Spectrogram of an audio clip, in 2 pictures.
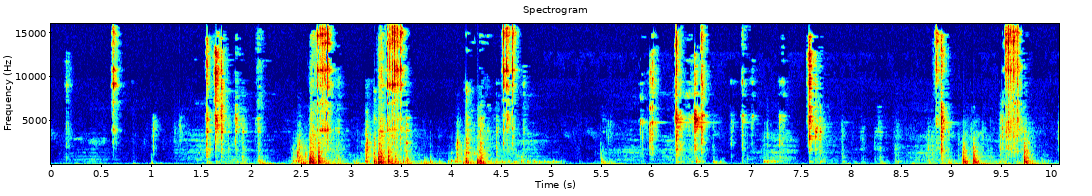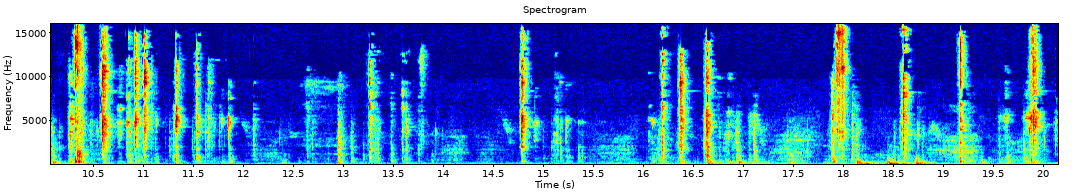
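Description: Socket ratchet clicking in irregular runs of quick clicks as it runs down the cylinder head nuts, with metal clinks of the socket and tools between.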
